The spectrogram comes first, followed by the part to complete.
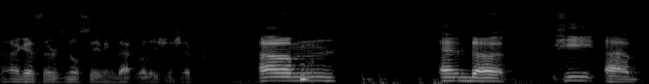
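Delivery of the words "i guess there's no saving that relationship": very hushed, low, quiet under-the-breath mutter. Narrating what a character says to himself, muttered under his breath. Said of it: "He he says under under his breath".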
